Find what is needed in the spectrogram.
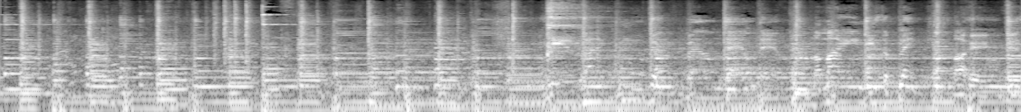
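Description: Live acoustic band playing an instrumental break: banjo, upright double bass slapping out a steady beat, and strummed and picked acoustic guitars. A singer shouts "Hey" at the very end as the vocals come back in.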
